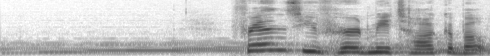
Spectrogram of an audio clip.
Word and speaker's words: Frend: I've got a very special guest in Rachel friend now is it actually pronounced friend yes perfect there we go how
